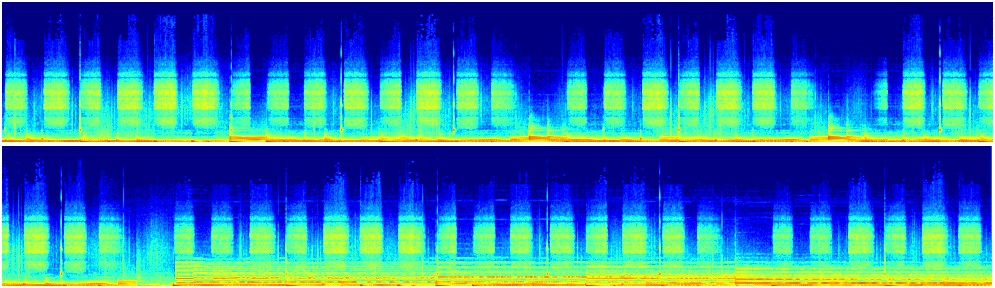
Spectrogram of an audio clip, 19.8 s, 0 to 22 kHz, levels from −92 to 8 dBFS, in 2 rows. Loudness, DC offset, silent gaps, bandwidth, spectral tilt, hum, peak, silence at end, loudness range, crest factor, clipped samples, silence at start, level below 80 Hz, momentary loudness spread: -16 LUFS; under 0.1%; none; 12 kHz; -5.5 dB/octave; none; 0 dBFS; 0 s; 1 LU; 14 dB; under 0.1%; 0 s; -22 dBFS; 3 LU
